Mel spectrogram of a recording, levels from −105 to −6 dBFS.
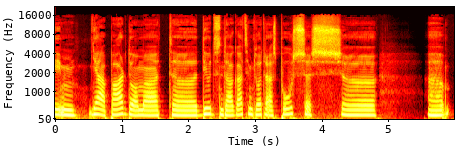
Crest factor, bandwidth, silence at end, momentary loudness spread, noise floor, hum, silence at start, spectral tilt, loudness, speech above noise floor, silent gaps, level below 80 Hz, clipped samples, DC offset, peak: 12 dB; 17 kHz; 0.1 s; 3 LU; -57 dBFS; none; 0 s; -5 dB/octave; -16 LUFS; 41 dB; none; -34 dBFS; under 0.1%; under 0.1%; -4 dBFS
